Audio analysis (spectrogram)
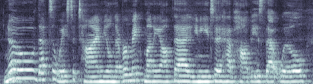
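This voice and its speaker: A woman's voice: fairly low pitch, moderate pace, darkish tone. A middle-aged American woman chatting casually and informally as an interview guest, often dropping "like" into her sentences. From United States. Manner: informal, peppers talk with "like". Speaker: interview guest, amateur actor. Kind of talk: casual chat. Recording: roomy, distant, faintly noisy.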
